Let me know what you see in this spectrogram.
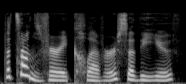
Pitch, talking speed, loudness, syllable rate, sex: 210 Hz, 225 wpm, -18 LUFS, 4.9 syllables/s, female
